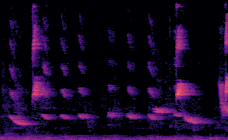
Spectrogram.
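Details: Green-winged saltator song from a duel recording meant to stir another bird: quieter, thinner whistled notes, some sliding down, spaced irregularly with a few sharp high chips.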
